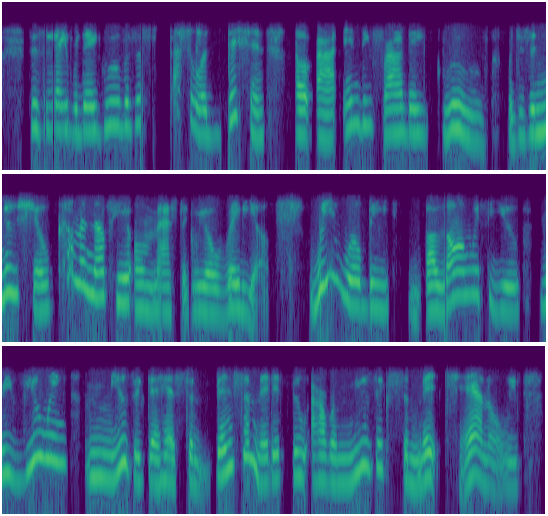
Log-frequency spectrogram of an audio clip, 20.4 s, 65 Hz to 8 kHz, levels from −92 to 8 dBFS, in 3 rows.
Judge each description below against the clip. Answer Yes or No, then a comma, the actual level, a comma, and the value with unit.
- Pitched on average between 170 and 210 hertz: Yes, medium, 185 Hz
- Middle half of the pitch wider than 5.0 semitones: Yes, wide, 5.4 semitones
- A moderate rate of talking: No, slow, 125 wpm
